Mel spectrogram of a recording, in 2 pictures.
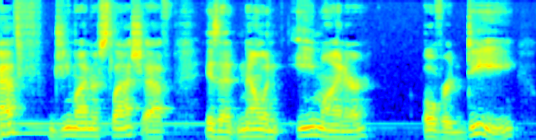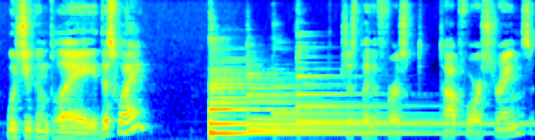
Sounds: speech, musical instrument, music, strum, guitar, acoustic guitar

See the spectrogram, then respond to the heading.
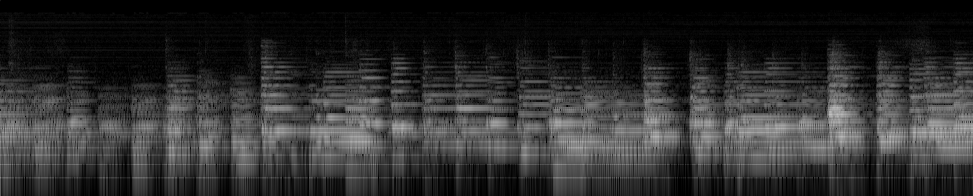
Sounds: music, musical instrument, piano, classical music, violin

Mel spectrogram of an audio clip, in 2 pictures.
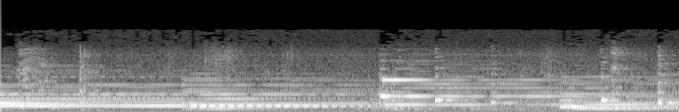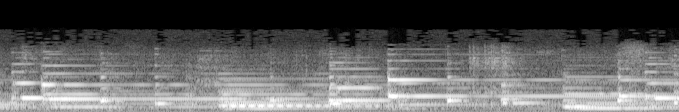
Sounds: bowed string instrument, fiddle

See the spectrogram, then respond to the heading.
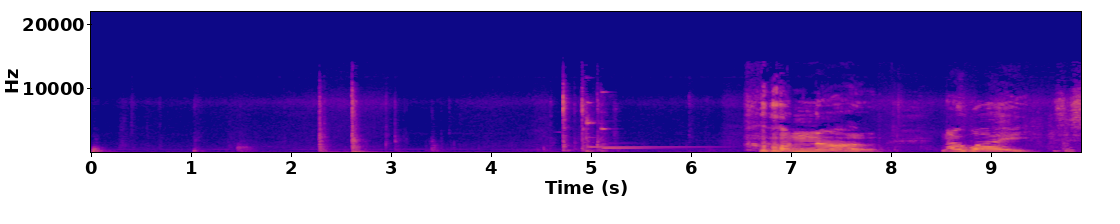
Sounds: inside a small room, speech, doorbell

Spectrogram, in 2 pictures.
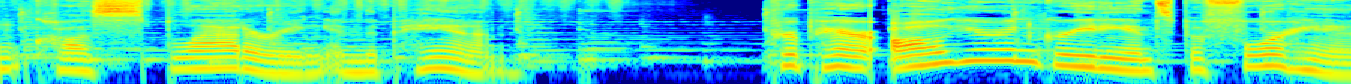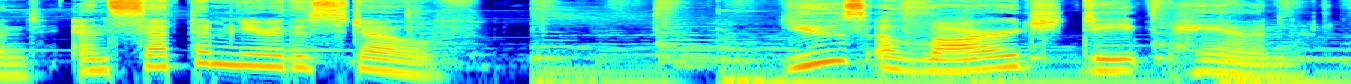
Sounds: speech, music

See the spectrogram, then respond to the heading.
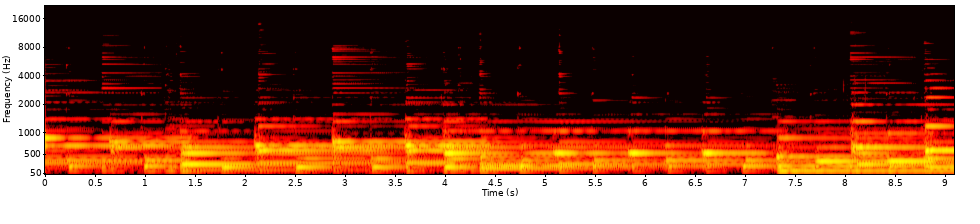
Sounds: music, guitar, acoustic guitar, musical instrument

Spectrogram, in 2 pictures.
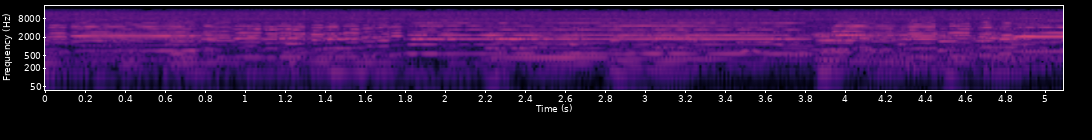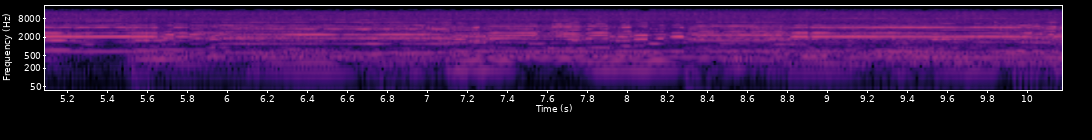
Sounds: orchestra, accordion, music

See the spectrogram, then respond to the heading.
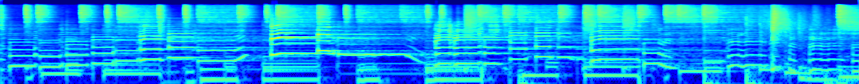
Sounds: plucked string instrument, music, steel guitar, musical instrument, guitar

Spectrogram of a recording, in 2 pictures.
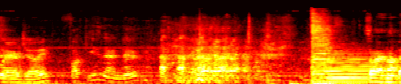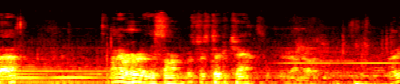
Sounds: music, speech, musical instrument, punk rock

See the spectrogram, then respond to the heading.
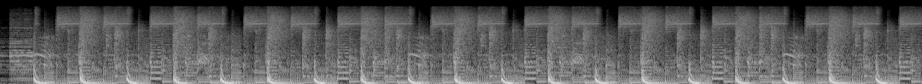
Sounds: techno, music, electronic music

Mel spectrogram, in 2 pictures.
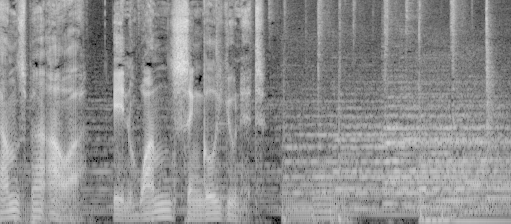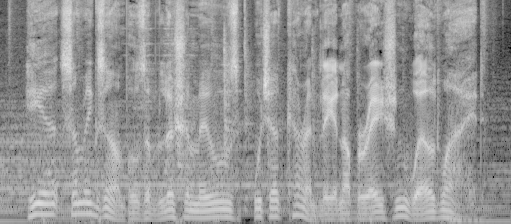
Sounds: music, speech

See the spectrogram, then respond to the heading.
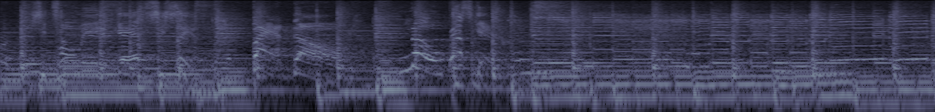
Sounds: music

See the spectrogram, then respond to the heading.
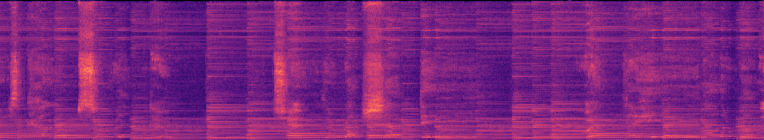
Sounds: male singing, music

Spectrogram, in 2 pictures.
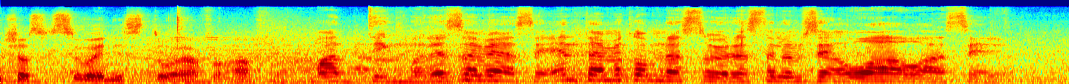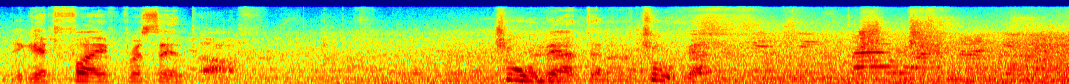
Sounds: speech

